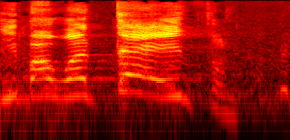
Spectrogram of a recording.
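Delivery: high-pitched, loud shouted wail.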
